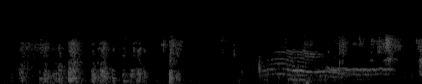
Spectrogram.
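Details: Hungarian Vizsla puppies, 9 March 2021, burst into a rapid run of short, squeaky yelps, then one long, even whine lasting over a second, with shuffling noises underneath.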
